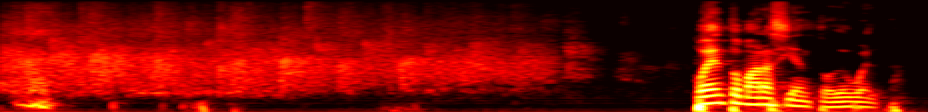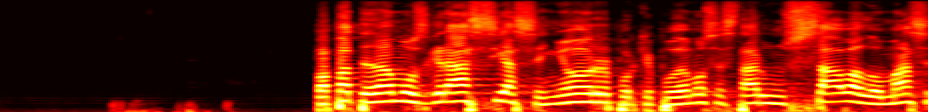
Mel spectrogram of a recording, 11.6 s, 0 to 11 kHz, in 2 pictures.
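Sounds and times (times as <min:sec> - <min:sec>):
crowd applauding: 0:00.0 - 0:04.0
speech: 0:04.4 - 0:05.6, 0:07.8 - 0:11.5.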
